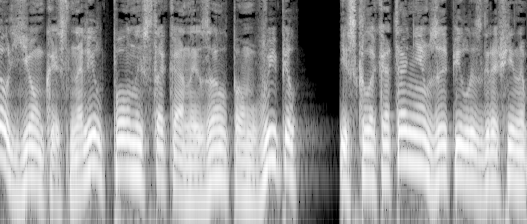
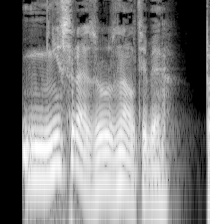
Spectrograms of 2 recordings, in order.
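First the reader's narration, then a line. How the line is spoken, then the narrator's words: Mumbled. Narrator (Russian): промямлил я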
